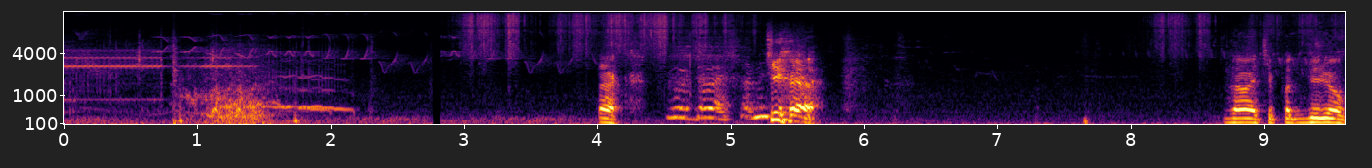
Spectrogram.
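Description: Footsteps tread on dry leaves and soil.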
